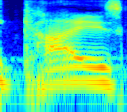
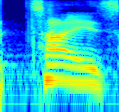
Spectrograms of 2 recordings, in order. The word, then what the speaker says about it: Cai's: are people who say kai's kitchen turns out it's more like a t sound it isn't quite i know it isn't quite but it sort of sounds more like a thai's kitchen and that's how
